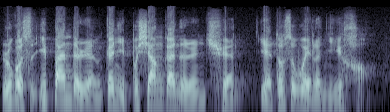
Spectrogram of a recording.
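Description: A man lecturing on a classic novel, retelling and explaining scenes in a lively way, often filling pauses with "ah" and "okay". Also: on the high side. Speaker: literature lecturer.

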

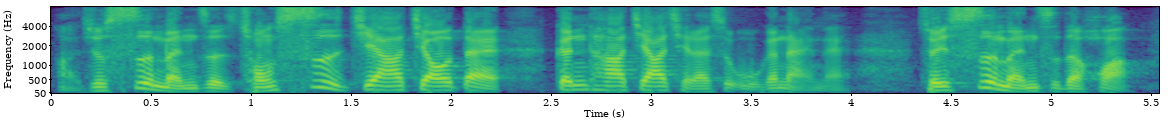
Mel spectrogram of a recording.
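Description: A man's voice: medium pitch, big pitch swings, brisk, fairly bright tone, dry recording, clean studio sound. A middle-aged man, lecturing on a classic novel, reading passages aloud and then explaining them. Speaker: literature lecturer.

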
